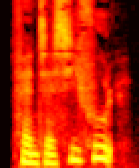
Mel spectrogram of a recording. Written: fantasifuld

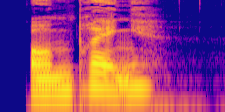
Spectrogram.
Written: ombringe

